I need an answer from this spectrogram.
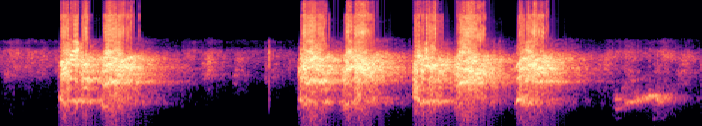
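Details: Dog pursuing a fleeing friend: a pair of sharp high yips, a pause, then four more rapid yelping barks, ending in a short rising whine as the chase goes on.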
